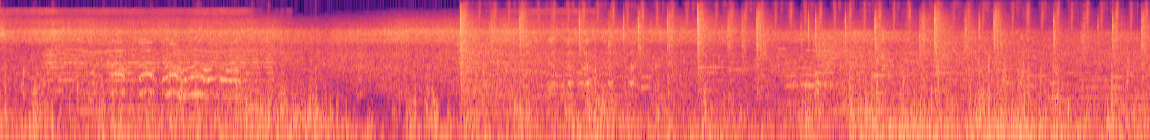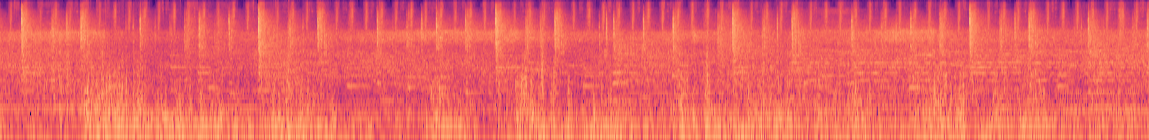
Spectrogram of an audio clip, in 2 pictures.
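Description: Strong wind gusts roar steadily across the microphone aboard a sailboat at sea in a nasty storm, with waves surging and crashing beneath in a loud, continuous churning wash.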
